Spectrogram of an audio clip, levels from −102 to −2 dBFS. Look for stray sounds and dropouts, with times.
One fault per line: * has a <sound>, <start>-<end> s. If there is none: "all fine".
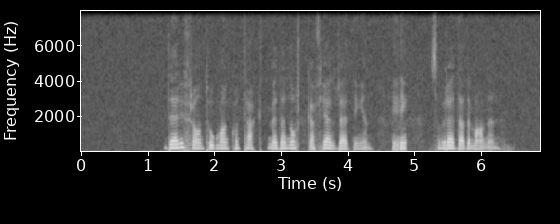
* has a dropout, 3.3-3.4 s
* has a laugh, 4.7-4.9 s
